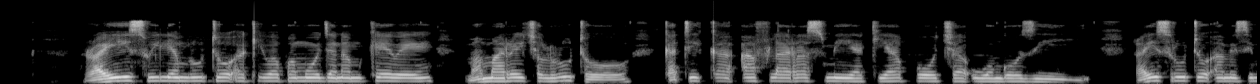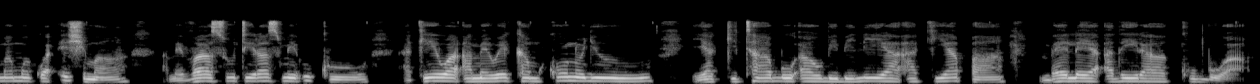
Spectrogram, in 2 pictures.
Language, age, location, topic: Swahili, 18-24, Kisumu, government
